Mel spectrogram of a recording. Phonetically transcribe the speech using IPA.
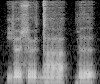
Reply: jœɬə˞da | ɾə

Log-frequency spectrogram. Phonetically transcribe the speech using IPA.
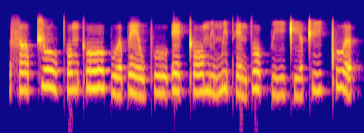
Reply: sɤː˧p̚t͡ɕoː˥˨wt̪ʰo˧ŋ t̪ʰoː˧pu˩ə̯peː˧˩w pʰuː˧˩ʔeː˥˨k̚t̪ʰoː˧˥mi˧˩ mi˥˨t̪ʰe˧˩nt̪oː˥˨k̚ piː˩kʰi˩ə̯ kʰiː˧˥k̚pʰu˥˨ə̯

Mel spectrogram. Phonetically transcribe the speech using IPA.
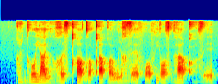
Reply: qi̤˥˩ɡʱo˥ja˧lʲɔ̤˩ ʁɨ˧zqʰɔ˥˩do˩ qʼɘ˧qu˩ wi˧ʁzɛ˩˥ fɔ˩˥f jɔ˥zɡʱa˥˩qʼṳ˩ze˩˥

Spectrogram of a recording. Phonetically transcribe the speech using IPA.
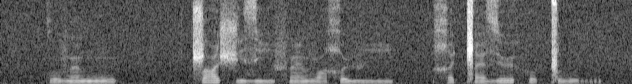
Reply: kovæ̃vũ | ʈ͡ʂɑ ʃizi fæ̃vɑχyvi | χeǁæzø hoǁur

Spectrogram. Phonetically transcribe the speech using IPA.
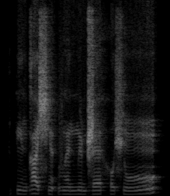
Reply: pʲɛ̃ɡa ɕɛ̃ʔvɛ̃mʲõɖ͡ʐɛ hoɕõː

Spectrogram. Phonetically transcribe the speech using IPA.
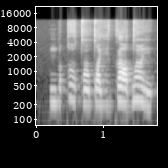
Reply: mbɪqɔ̤ tˤãtˤevʲʊka dˤĩ

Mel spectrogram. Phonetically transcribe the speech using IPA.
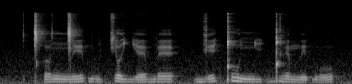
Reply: ǀʰʌ˨˩˦ŋ͡ǀe˩˥ɓu˨˩ cʌ˥˨ʎɛ˨˩˦bɛ˦ | ɡe˩˥ǃo˥˨ ɲi˨˩ɡ͡ǃɛ˥˨me˨˩˦ɓo˨˩˦

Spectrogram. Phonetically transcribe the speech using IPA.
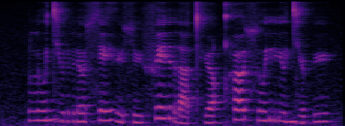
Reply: lu˧˥dʲu˧rɵ˧ se˧˥ɦy˩˧sy˩˧ fe˥ra˩ tʰy˩ qʰu˧˥ su˧˥rʲu˧dʲə˞˩ py˧

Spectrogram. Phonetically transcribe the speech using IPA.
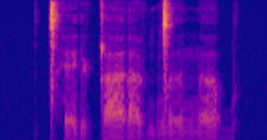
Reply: ǀʰɛɾʲəʈa ɾaɖŋ͡ǀə nɐb

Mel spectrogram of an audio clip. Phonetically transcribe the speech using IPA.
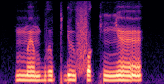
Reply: mɛ̃bɘpɗɨfɐk ɲɛ̃

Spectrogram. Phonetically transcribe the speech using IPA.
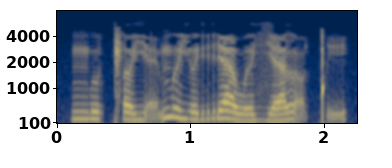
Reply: muǁɤ jɛ̰mɯjɯ rʲawɯ zʲalɔ̰ǃḭ

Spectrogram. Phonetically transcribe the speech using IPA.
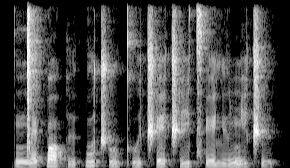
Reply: ŋ͡ǀɛ˩k͡pɔ˥˧ kɨ˨˩˦k͡pu˦˥t͡ʃʼu˨˥ kʷʼi˨˩˦t͡ʃʼe˥˧t͡ʃʼi˦˥ t͡sʼe˩lʲo˩ ɲi˦˥t͡ʃʼɨ˩

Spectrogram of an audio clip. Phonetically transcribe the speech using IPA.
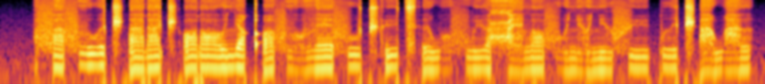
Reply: fa˨fðu˦ə̯t͡ʃʼa˨ ɾa˦t͡ʃʼɒ˦ɾɒː˦ʊ̯ lʲɯ˦qʼo˨˦fðo̤˨ ðɛː˦f u˦t͡ʃʼy˦ t͡sʼɘ˨wo̤˨˦fwy˨ə̯ ħɛ̤˨ lɒ˦fṳ˨ lʲo̤˨lʲɯ˨ fyː˦pɯ˦ɪ̯t͡ʃʼa̤˨ wa̤˦ə̯

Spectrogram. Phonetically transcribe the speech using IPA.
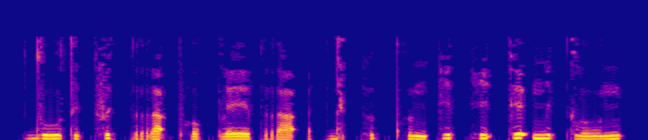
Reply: duː˧ti˨˩t̚fe˥˩k̚pra˨˩ʔ pʰo˨˩k̚pleː˧pra˨˩ʔ | di˨˩t̚hɯ˥˩k̚pʰɯ˨˩ŋ ki˦˥t̚hi˦˥ʔke˥˩ʔ mi˥˩t̚klu˦˥n

